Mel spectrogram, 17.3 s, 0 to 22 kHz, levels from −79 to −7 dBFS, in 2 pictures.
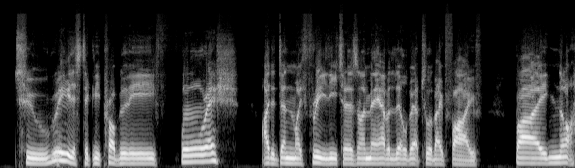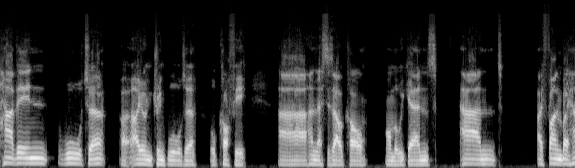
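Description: Speech recording with no audible technical faults.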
